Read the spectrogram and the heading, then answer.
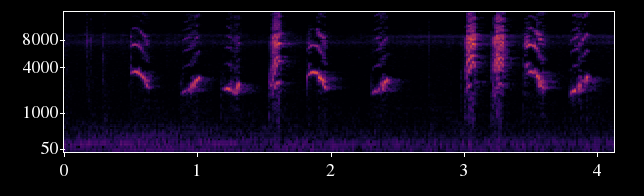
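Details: Cucak ijo, the greater green leafbird, singing gacor with isian phrases meant to train other birds: rapid run of downslurred whistled notes mixed with harsh, bright cracking bursts, almost continuous over four seconds.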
